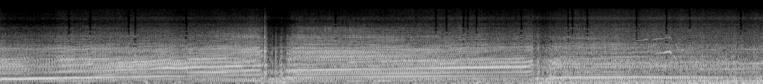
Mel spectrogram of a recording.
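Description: Car engine at full throttle heard from inside the cabin, its pitch climbing steadily, with two quick gear shifts about a third and two thirds of the way through, where the pitch drops and then climbs again.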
